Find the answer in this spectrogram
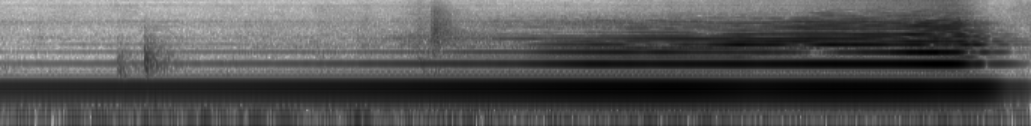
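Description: Clarinet holding one long low note that swells steadily from almost nothing to loud, its tone growing brighter as it grows louder. Two faint clicks come about a second and three and a half seconds in.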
